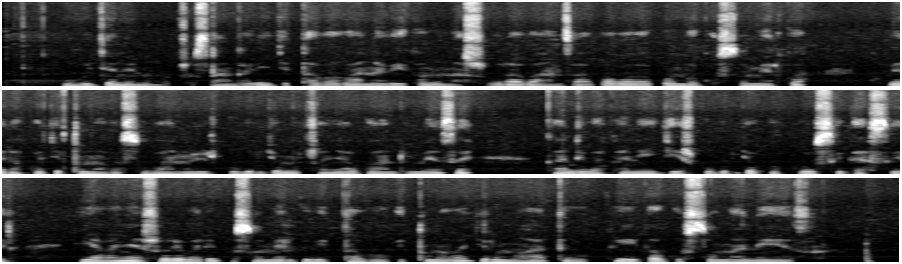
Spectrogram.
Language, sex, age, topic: Kinyarwanda, female, 18-24, education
